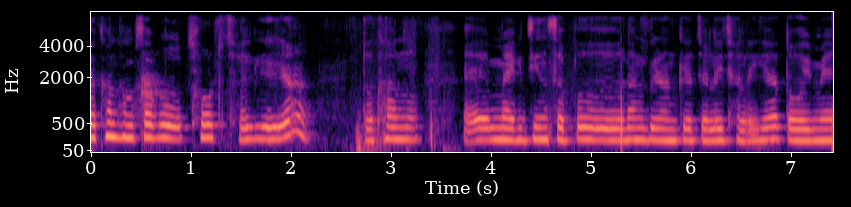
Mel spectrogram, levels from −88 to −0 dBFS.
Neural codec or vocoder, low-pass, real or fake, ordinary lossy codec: none; 7.2 kHz; real; none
